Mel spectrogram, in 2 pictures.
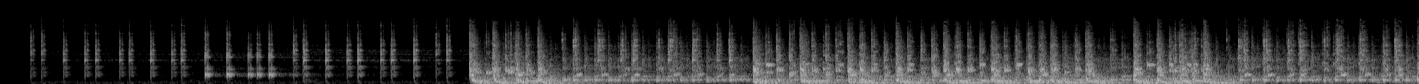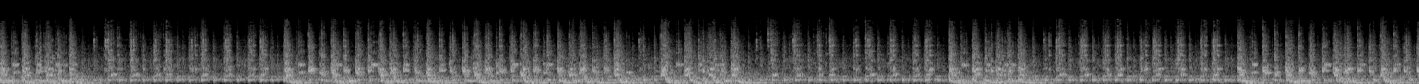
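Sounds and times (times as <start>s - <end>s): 
Tahitian drums: 0.4s - 28.3s.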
